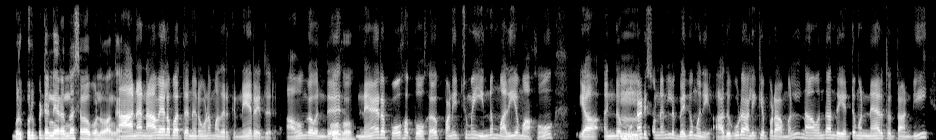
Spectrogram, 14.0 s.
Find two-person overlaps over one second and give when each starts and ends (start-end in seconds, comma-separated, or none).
none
